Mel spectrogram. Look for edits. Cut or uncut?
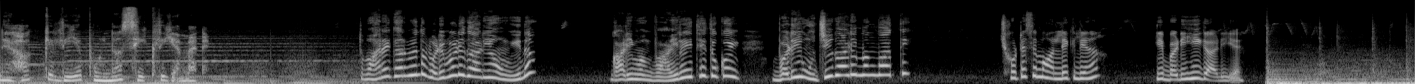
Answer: cut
